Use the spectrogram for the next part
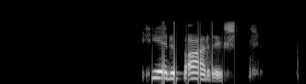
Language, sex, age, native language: Icelandic, female, 7, Icelandic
